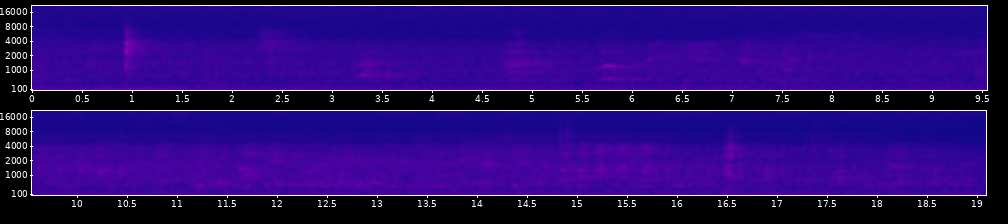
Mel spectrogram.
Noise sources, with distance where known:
unidentified human voice

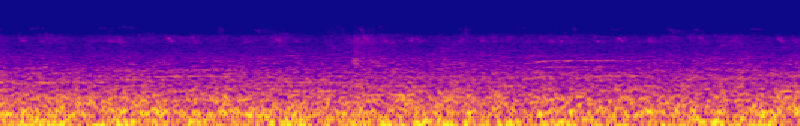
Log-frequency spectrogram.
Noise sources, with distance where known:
music from a fixed source, far

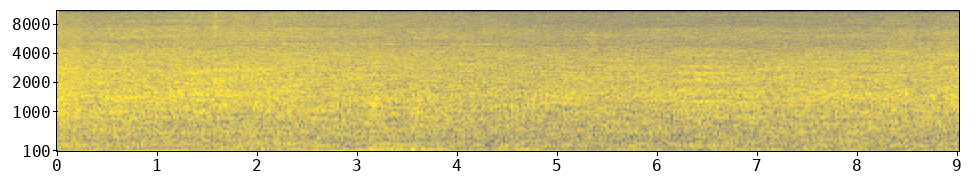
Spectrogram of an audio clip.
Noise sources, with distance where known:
engine of unclear size, near; car horn, far

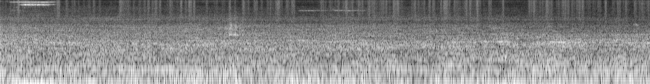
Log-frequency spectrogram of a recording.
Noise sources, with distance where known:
background noise

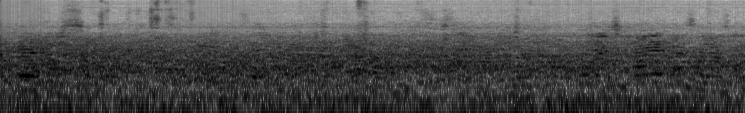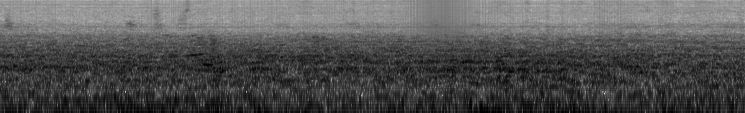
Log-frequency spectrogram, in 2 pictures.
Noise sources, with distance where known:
person or small group talking, far

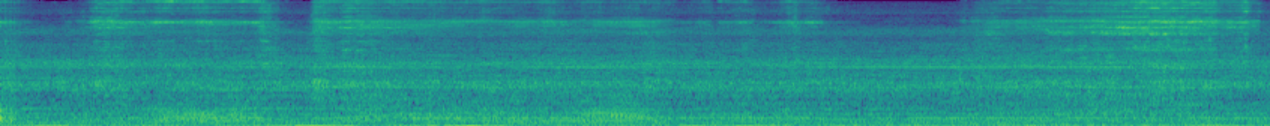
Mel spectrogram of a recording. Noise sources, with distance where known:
rock drill

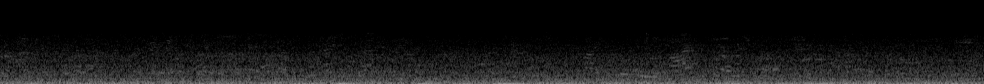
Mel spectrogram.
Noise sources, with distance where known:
engine of unclear size; person or small group talking

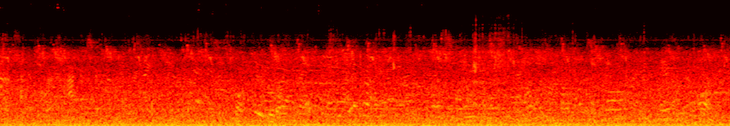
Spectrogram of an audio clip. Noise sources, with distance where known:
person or small group talking

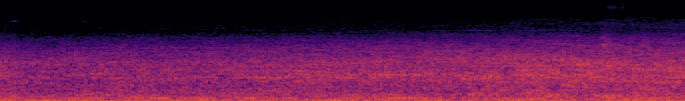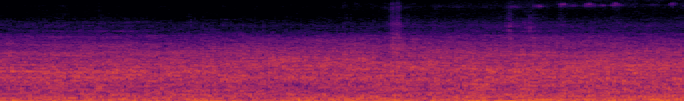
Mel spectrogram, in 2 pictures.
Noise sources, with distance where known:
medium-sounding engine

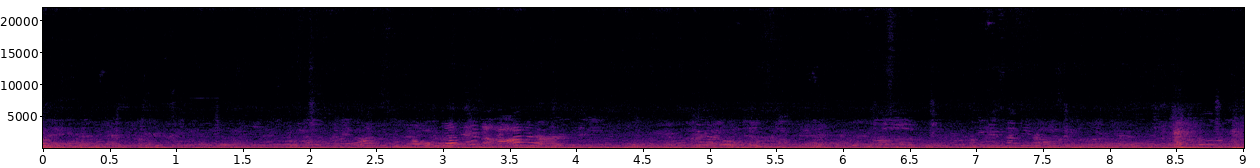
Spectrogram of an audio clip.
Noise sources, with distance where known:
person or small group talking

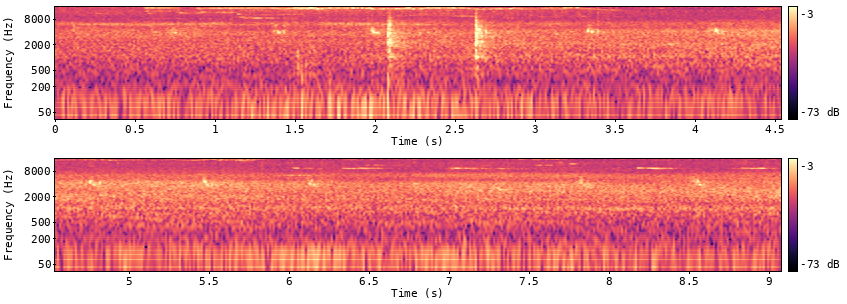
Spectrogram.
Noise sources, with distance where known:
large-sounding engine; non-machinery impact

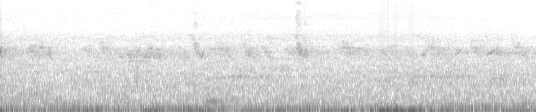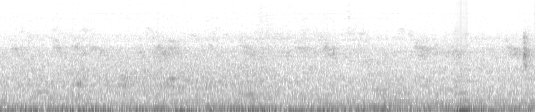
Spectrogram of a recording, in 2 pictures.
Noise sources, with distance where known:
dog barking or whining, far

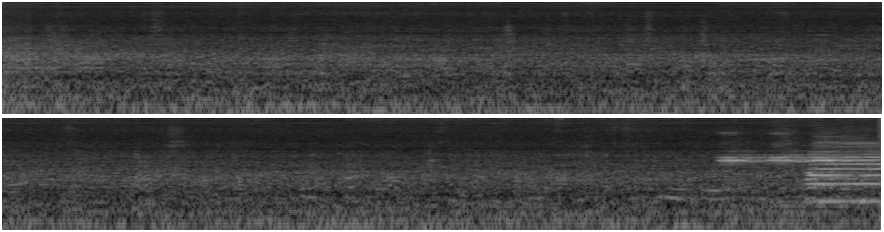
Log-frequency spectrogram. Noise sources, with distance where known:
car horn, near; car alarm, near

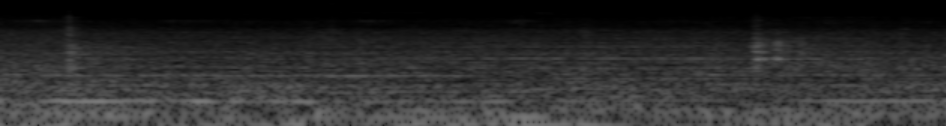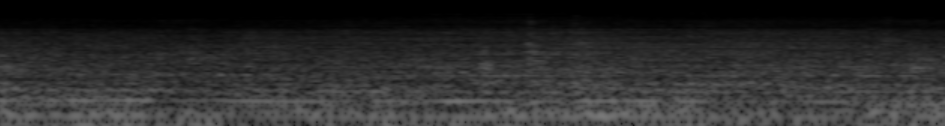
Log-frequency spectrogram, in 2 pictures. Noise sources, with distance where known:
car horn, far

